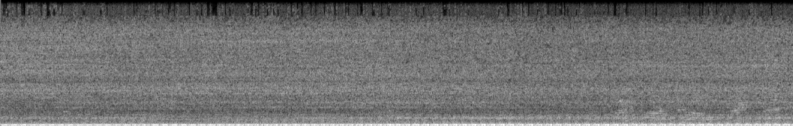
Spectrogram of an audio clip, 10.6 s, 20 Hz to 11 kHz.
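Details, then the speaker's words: LS V8 swapped into a Volvo, just started for the first time, with stock pump, four-to-four gold idols and homemade exhaust: deep, steady idle lope, even pulses about 2.5 a second, loud exhaust; sounds healthy. "we didn't get it started on friday but two minutes into freaking saturday it's running man"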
